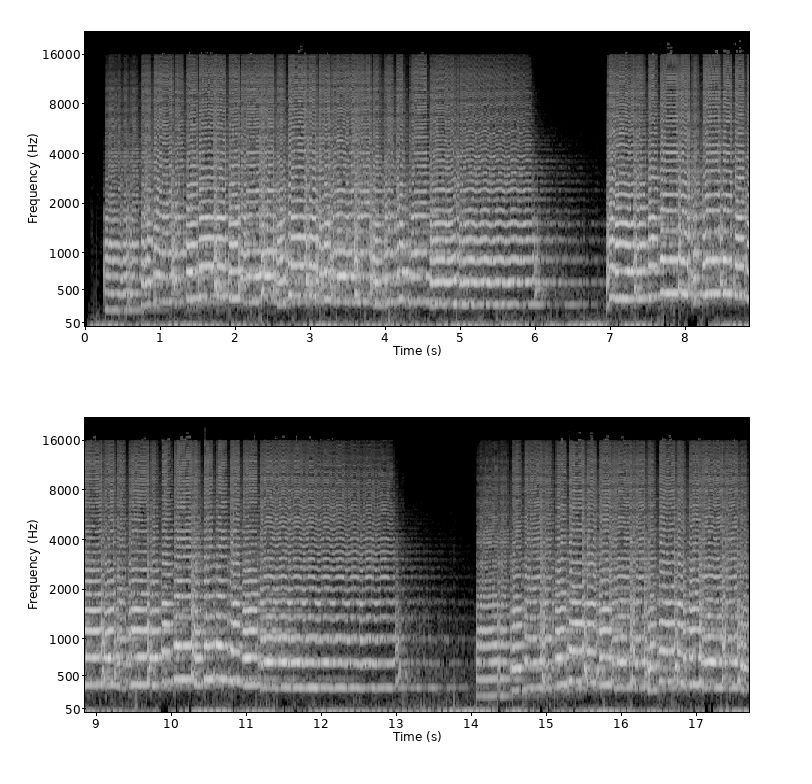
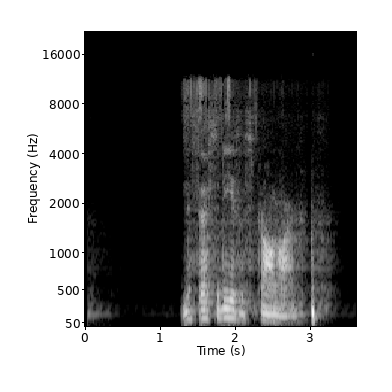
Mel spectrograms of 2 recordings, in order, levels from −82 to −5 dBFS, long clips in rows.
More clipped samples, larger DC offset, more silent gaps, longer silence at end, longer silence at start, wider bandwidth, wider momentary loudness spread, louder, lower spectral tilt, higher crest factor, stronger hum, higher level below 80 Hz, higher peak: neither; neither; neither; second, 0 s vs 0.5 s; second, 0.05 s vs 1.3 s; first, 17 kHz vs 12.5 kHz; about the same, 7 LU vs 7 LU; about the same, -20 LUFS vs -22 LUFS; second, 0 dB/octave vs -6.5 dB/octave; about the same, 18 dB vs 22 dB; neither; about the same, -52 dBFS vs -50 dBFS; about the same, -4 dBFS vs -2 dBFS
